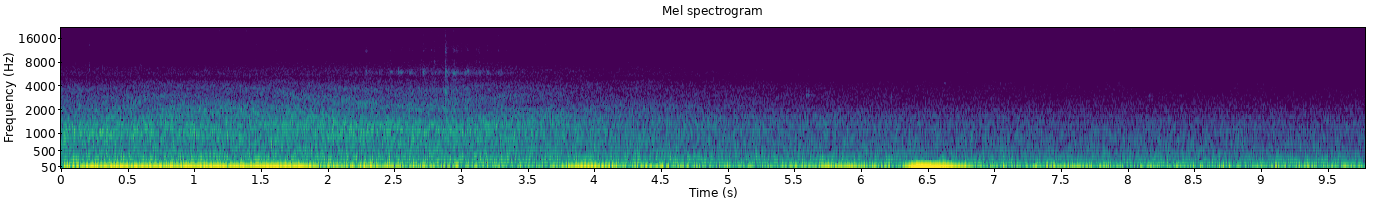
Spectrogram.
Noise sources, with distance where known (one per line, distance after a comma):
background noise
